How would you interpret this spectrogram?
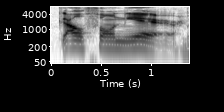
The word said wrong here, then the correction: Gonfaloniere: Gonfaloniere. I missed another fucking consonant syllable.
